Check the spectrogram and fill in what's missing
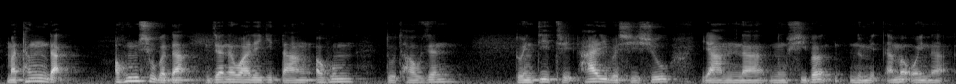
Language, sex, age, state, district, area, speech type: Manipuri, male, 45-60, Manipur, Imphal West, urban, spontaneous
